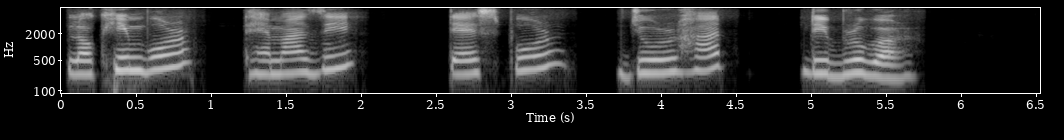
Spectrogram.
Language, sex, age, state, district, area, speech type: Assamese, female, 30-45, Assam, Morigaon, rural, spontaneous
